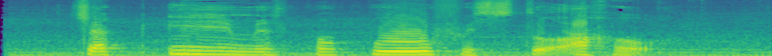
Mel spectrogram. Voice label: karuk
